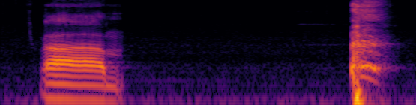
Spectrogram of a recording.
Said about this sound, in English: sorry, I'm coughing again.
